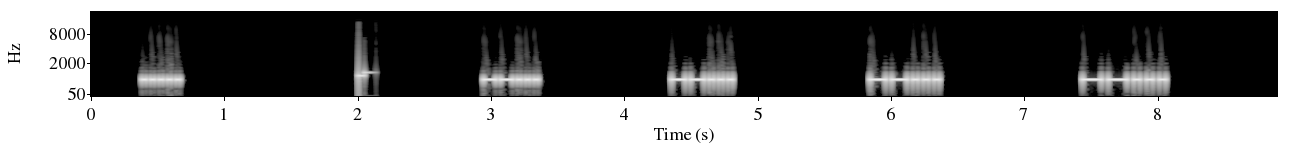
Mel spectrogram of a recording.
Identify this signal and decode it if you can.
Morse code, heard as a keyed tone, about 34 wpm, spaced as for 8 wpm, 700 Hz. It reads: 5 7777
